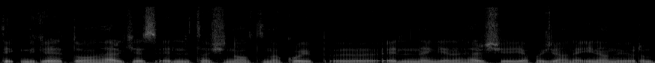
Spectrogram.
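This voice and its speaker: A dark, mellow tone with flat, monotone intonation and a dry sound free of echo. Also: man. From Turkey. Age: 20s. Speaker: professional footballer. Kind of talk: interview. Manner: hesitant with many fillers. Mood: calm, measured. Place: stadium.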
